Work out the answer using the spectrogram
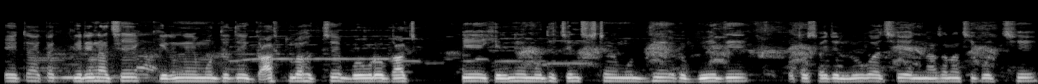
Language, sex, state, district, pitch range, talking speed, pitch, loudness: Bengali, male, West Bengal, Paschim Medinipur, 145-155 Hz, 180 wpm, 150 Hz, -18 LUFS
